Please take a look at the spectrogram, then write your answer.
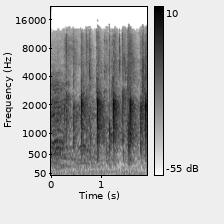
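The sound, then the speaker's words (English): A crowd claps hands in a steady, even rhythm, about three claps per second, moderately loud and reverberant, over a murmur of voices. “Ooh, the hand claps.”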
